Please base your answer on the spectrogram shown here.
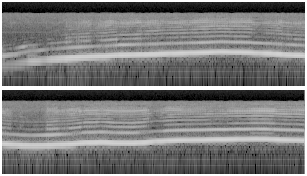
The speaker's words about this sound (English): the sound of a distant approaching and receding siren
